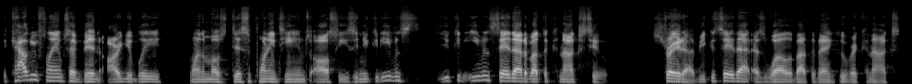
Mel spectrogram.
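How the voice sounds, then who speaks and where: A man's voice: mid-range voice, lively intonation, quick pace, pushed and bright, dry recording. A man co-hosting a sports podcast, talking in a casual, emphatic, slangy way with lots of "right?" and "bro". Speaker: podcast co-host.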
